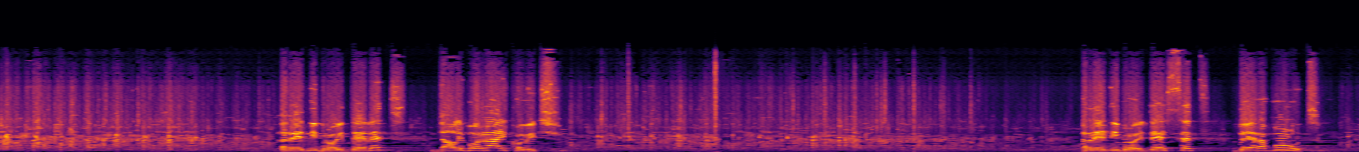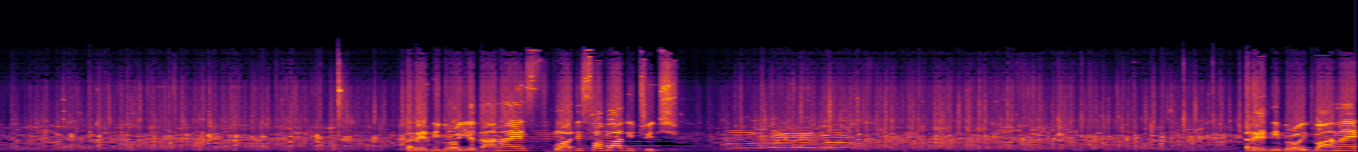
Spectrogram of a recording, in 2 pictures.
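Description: A crowd applauds and cheers steadily.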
